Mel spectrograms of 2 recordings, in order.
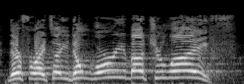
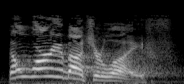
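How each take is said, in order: First: High, loud preacher's proclamation; full-force preaching. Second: High, loud repeat of the line; emphatic repeat. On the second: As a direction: drive the point home again. Repeated line, still raised. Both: Acted.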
